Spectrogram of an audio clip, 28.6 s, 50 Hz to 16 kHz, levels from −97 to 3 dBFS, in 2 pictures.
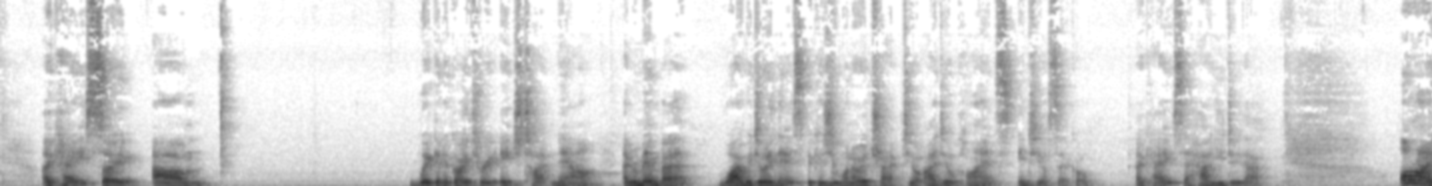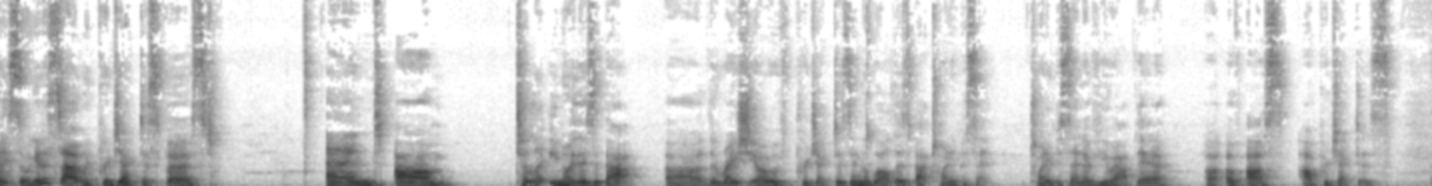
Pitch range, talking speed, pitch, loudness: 170-230 Hz, 155 wpm, 210 Hz, -26 LUFS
